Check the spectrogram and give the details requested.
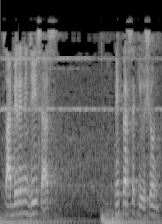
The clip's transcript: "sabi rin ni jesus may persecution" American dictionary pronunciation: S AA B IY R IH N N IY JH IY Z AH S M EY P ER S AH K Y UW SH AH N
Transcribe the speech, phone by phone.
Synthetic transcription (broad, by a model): S AA B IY R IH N N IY JH IY S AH S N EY P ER S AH K Y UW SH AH N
